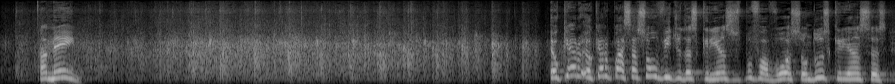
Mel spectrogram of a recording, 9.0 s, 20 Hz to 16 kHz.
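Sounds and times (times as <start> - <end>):
audience applause during a sermon: 0.0 - 5.5
speech: 0.4 - 0.9, 5.5 - 8.9.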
